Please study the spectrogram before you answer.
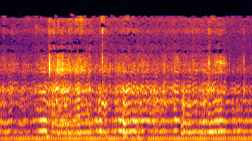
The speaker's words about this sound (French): C'est le bruit qui vous accueille lorsque vous vous approchez des essaims d'abeilles d'Awanga Timothée.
